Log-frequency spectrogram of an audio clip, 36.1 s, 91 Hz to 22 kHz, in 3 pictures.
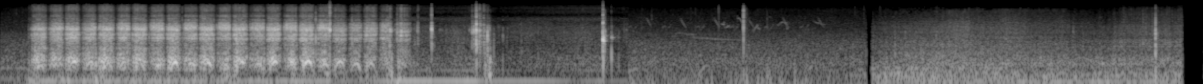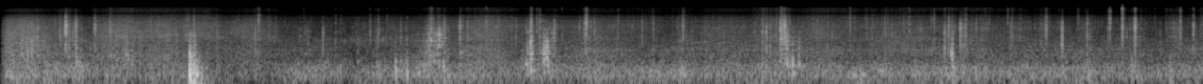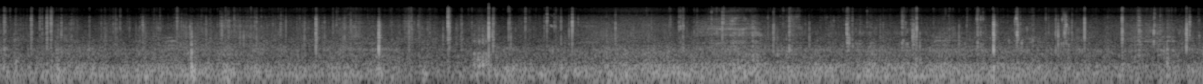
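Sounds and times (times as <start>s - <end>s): campfire crackling and popping: 19.6s - 36.0s.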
